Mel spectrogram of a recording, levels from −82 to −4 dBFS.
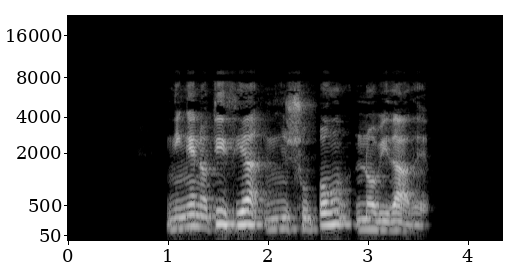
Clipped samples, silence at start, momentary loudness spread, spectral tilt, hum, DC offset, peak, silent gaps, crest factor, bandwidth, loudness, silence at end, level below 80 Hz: under 0.1%; 1 s; 10 LU; -5 dB/octave; none; under 0.1%; -8 dBFS; none; 20 dB; 9.4 kHz; -25 LUFS; 0.75 s; -72 dBFS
